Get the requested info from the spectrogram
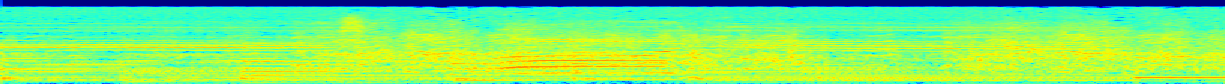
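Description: A girl and a boy singing a Sabbath hymn together to keyboard accompaniment, in long held notes.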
